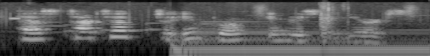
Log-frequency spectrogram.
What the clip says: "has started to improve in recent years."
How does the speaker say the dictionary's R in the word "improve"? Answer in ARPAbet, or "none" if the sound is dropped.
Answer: R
